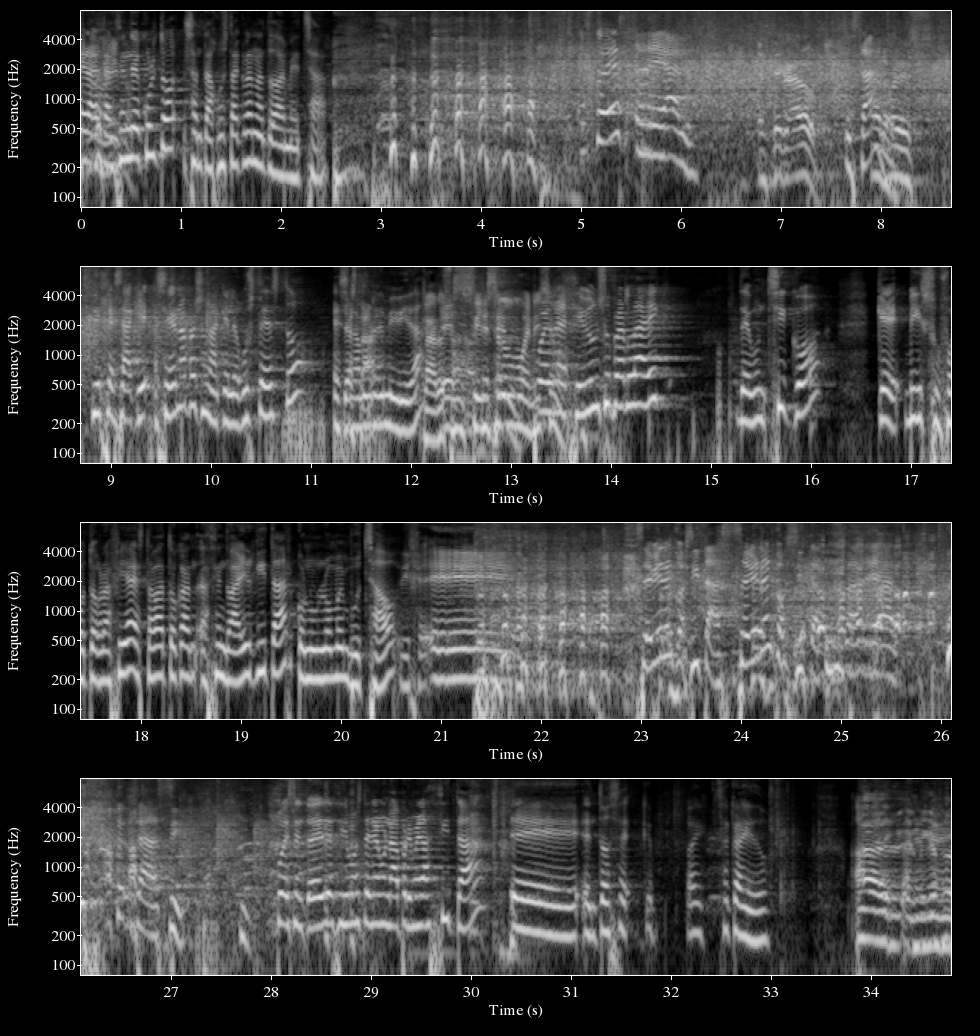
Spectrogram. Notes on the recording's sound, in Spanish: La Ruina desde Madrid. Además del público de Madrid.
